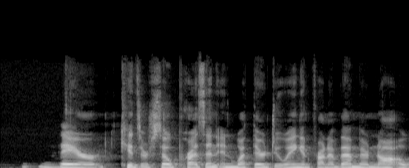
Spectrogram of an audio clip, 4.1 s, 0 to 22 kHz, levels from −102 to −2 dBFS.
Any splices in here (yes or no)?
no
